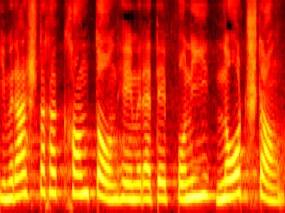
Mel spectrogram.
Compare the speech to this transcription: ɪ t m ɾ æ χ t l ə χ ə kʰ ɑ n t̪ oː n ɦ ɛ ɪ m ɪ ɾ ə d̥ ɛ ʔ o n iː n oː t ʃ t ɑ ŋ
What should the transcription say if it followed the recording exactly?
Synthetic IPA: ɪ m ɾ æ ʃ t l ə χ ə kʰ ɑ n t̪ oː n ɦ ɛ ɪ m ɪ ɾ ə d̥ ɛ p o n iː n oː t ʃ t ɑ ŋ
